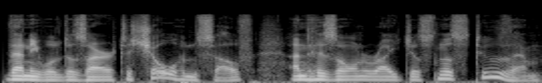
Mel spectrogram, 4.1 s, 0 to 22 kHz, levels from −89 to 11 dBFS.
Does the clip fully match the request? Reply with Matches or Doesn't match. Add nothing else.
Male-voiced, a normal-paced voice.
Matches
